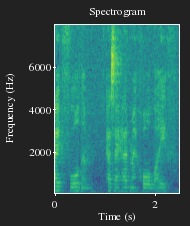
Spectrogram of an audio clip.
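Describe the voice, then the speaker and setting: A woman's fairly low-pitched voice at a moderate pace, with noticeable background noise. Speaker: author and narrator. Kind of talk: horror short story reading.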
